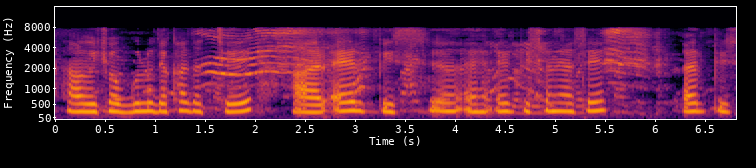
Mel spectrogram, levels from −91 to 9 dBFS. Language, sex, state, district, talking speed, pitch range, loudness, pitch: Bengali, female, West Bengal, Kolkata, 105 wpm, 255-285 Hz, -16 LUFS, 265 Hz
